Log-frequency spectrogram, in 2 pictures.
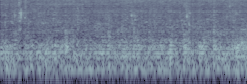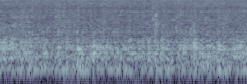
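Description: Water running steadily from a tap into a filling bathtub.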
